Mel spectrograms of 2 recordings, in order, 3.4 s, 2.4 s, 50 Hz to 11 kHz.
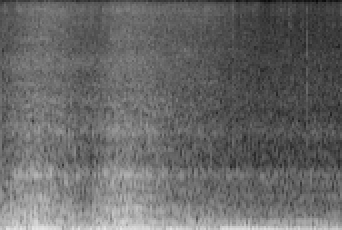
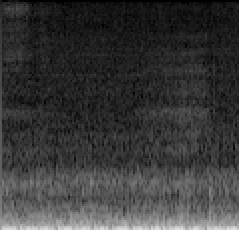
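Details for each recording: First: Jaguar XKR X100 V8 after hard reset and full battery charge, cold morning start: deep uneven lumpy stumbling idle after a brief rev, seemingly not firing on all 8, revs dip in gear; rough idle, cause not confirmed. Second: Jaguar XKR (X100) V8 after an ECU hard reset, a fully charged battery and cleaned engine-bay connectors. Deep, even idle holds steady around 650–700 rpm with no hunting or warnings, no longer fluctuating as before.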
